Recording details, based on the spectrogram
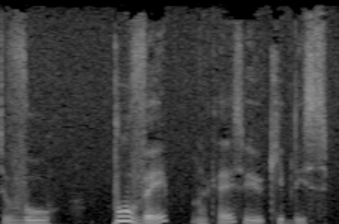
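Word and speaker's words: peux: Second person to to P. So you can see that it's exactly the same way of writing it and exactly the same of pronouncing it. You don't pronounce the final X. So it's P.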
